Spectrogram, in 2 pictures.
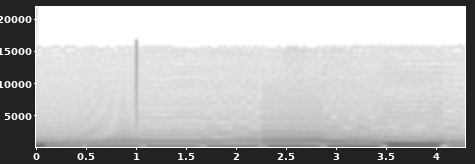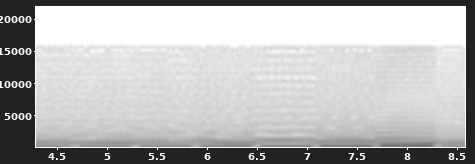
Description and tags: psc puredata synth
